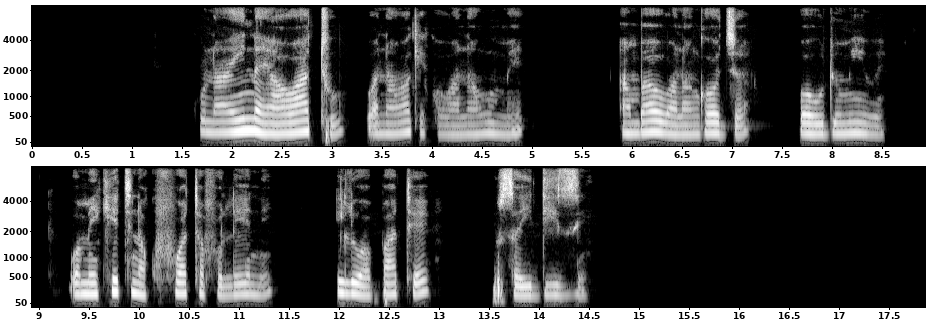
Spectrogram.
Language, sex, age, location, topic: Swahili, female, 18-24, Kisii, government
